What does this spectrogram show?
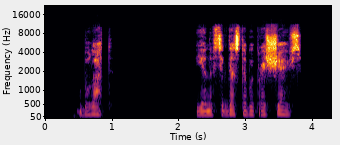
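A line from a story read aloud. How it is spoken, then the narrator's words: Quiet. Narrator (Russian): сказал он тихо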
